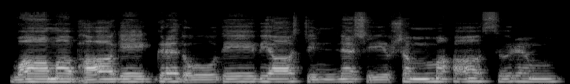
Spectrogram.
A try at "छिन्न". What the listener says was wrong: Power should come. Chinna, Chinna, Cha, Mahaprana power is lacking.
